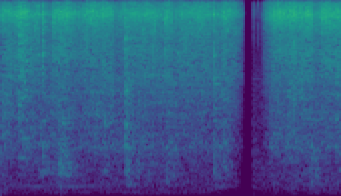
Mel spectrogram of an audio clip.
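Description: Smashed amla and olives are stirred into hot tempering spices in a pan, with soft scraping and a gentle continuous sizzle that stops for a moment near the end. No one speaks.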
